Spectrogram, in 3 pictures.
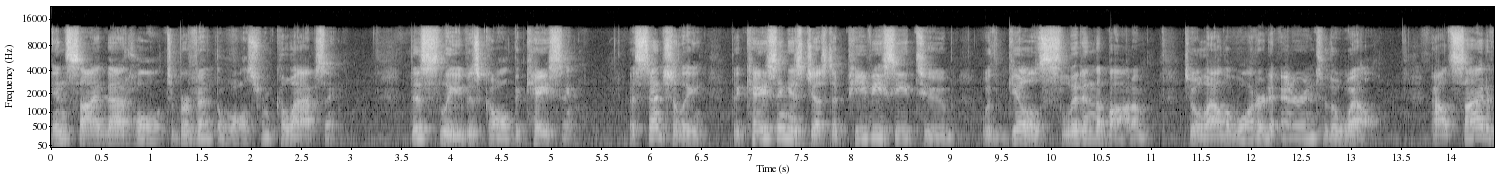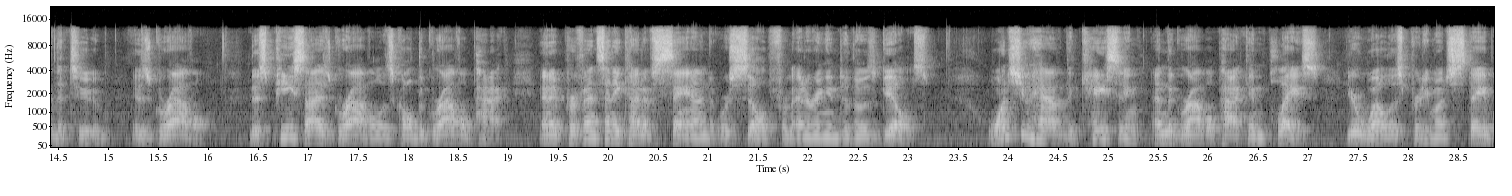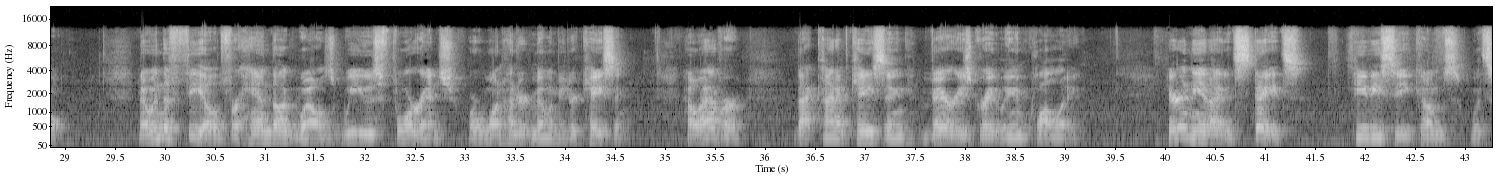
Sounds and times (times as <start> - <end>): Speech: 0.0 - 3.0, 3.6 - 29.1, 29.7 - 39.2, 40.0 - 43.2.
